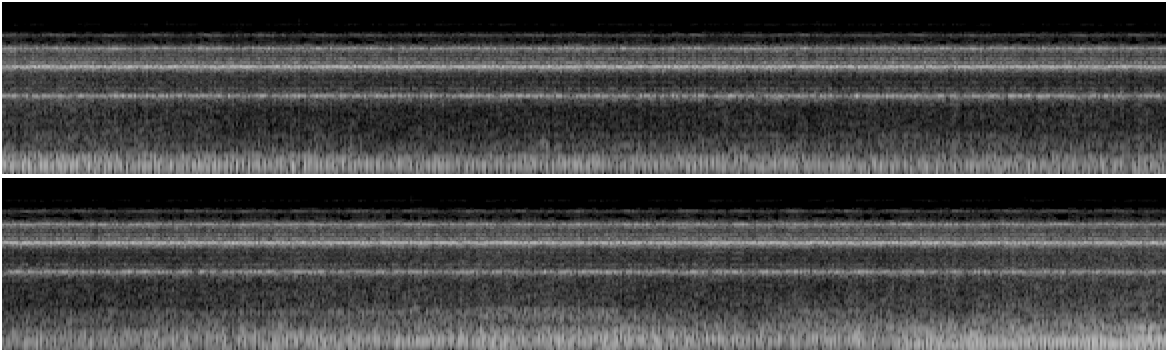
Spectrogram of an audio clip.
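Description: Steady high-pitched drone of forest insects, unbroken throughout, over a continuous low rumble.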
